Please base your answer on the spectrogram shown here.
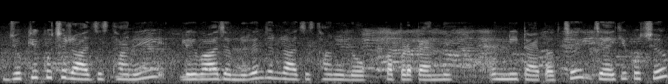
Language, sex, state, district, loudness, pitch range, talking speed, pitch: Garhwali, female, Uttarakhand, Tehri Garhwal, -16 LUFS, 230-275 Hz, 170 wpm, 240 Hz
